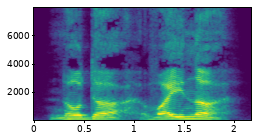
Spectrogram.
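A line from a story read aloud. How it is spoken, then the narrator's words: Hiss. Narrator (Russian): прошипел Трэвис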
